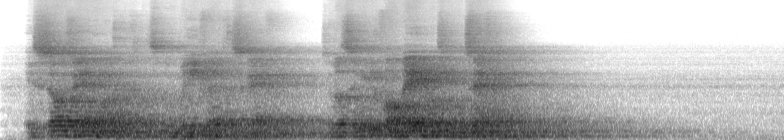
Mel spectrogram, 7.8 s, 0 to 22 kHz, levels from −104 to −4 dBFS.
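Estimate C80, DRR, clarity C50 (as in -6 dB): -1.5 dB, -15.0 dB, -4.0 dB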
